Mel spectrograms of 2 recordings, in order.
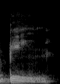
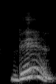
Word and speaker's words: Benn: So, I'm sure I'm pronouncing your last name correct. Is it Ben or Bean? Ben.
